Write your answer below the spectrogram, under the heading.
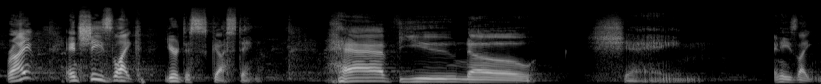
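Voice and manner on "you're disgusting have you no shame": low, dragged-out scolding, shame sinking very low; hammed-up disgusted wife. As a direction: drawl out the rebuke like an appalled wife.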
